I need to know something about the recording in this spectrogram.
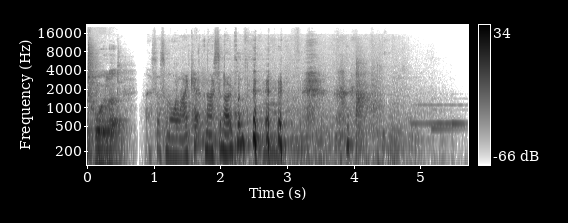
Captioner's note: chuckles; sad piano music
